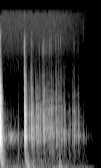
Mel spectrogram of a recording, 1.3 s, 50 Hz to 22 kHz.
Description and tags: this sample is part of the icefield-library. i used a pair of soundman okm2 mics as contact microphones which i fixed to the surface of a frozen lake, then recorded the sounds made by throwing or skimming several stones and pebbles across the ice. wonderful effects can also be achieved by filtering or timestretching the files.
chill, cold, crack, field-recording, ice, impact, lake, winter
